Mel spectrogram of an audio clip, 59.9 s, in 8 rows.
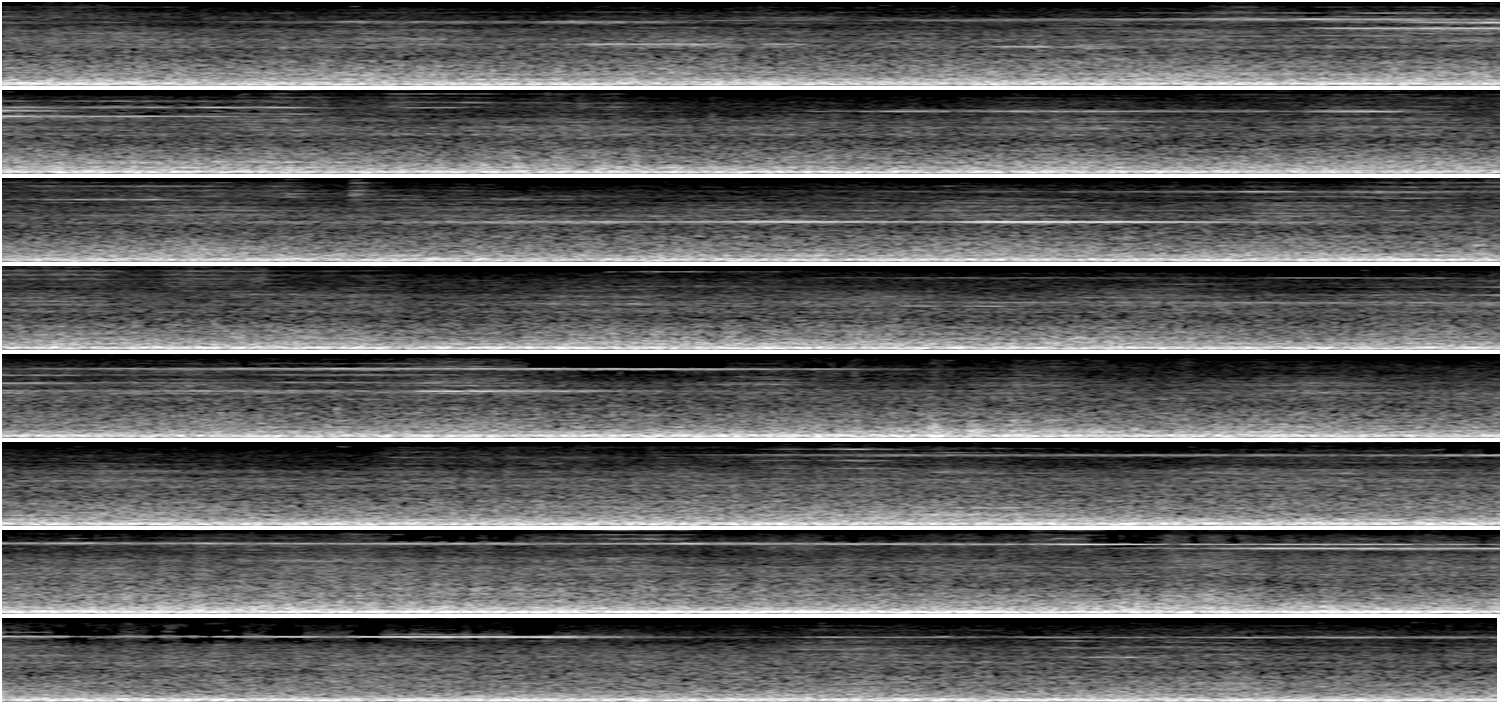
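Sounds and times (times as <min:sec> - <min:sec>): high wheel squeals: 0:00.0 - 0:34.8, 0:38.6 - 0:59.9
freight train rumbling past: 0:00.0 - 0:59.9.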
